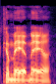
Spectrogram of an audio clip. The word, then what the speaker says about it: Kamehameha: Yeah, the Kamehameha that I've been informed should be pronounced Kamehameha. – But they don't. – Nope. – Whatever. They don't say it that way. – They say a Kamehameha.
